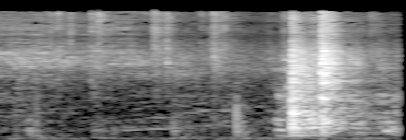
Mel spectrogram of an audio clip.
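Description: Metal cookware and utensils clattering: faint small knocks, then a short, loud metallic rattle about a second and a half in.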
